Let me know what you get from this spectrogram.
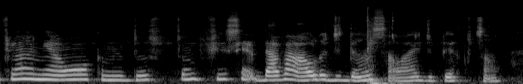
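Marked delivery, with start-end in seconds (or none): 0.2-2.5 weepy, heartbroken, tearful lamenting cry. Retelling finding the fallen hut and lamenting it: retelling own past crying. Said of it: "Eu sentei e chorei".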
